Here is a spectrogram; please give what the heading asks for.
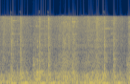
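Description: A train rolls past, a steady low rumble broken by regular clickety-clack beats as the wheels cross rail joints, loud and continuous with no voices.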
